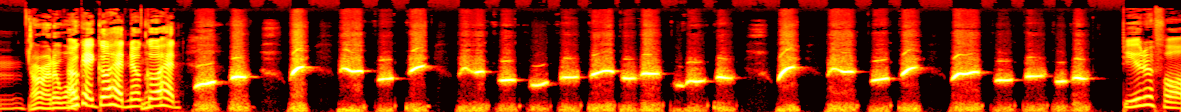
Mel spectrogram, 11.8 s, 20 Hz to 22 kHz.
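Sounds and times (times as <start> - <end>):
speech: 0.2 - 2.0, 11.2 - 11.8
person whistling a bouncy melodic tune: 1.9 - 11.0.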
